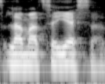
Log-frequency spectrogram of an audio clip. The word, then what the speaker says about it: La Marsellesa: Italy and France, La Marsellesa. That's how they say it.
